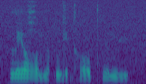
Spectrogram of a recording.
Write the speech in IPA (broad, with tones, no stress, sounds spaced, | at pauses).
l e˦ o̯ ʁ o˨ m y˨ q ŋ ɡ e˨ ɡʱ ɔ˨˦ o̯ kʷʰ e˦ m y˨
